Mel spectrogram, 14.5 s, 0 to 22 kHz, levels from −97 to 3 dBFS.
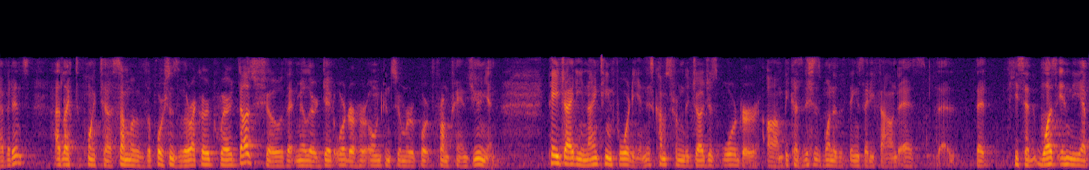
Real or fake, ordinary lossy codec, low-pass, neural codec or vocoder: real; AAC, 32 kbps; 5.4 kHz; none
